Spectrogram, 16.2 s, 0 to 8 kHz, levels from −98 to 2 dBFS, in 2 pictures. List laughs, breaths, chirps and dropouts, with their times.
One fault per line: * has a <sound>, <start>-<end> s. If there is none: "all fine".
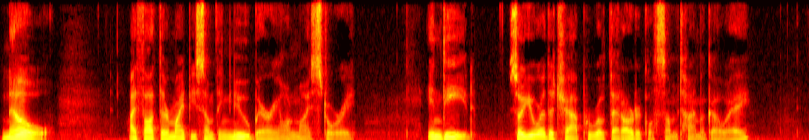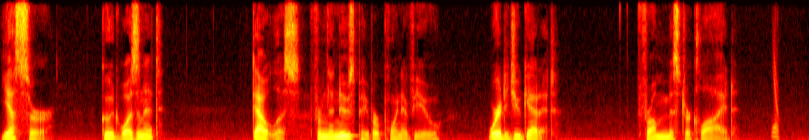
* has a chirp, 15.8-15.9 s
